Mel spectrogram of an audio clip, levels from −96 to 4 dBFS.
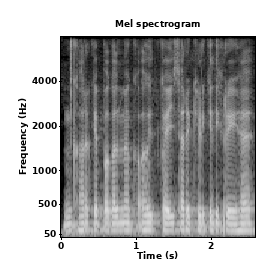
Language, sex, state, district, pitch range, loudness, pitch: Hindi, male, Jharkhand, Garhwa, 105-110 Hz, -15 LUFS, 105 Hz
